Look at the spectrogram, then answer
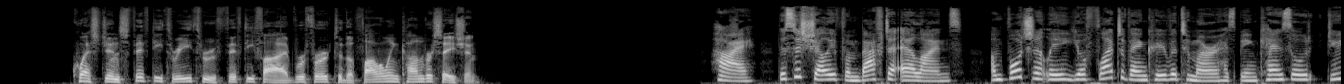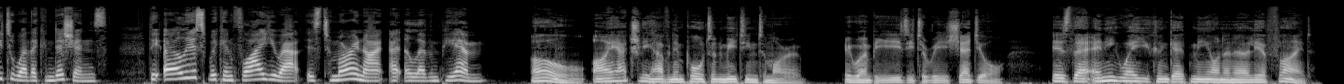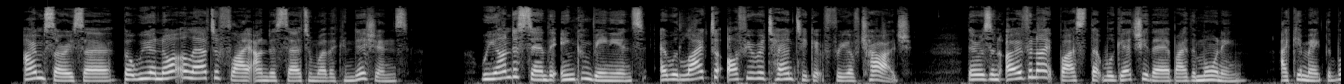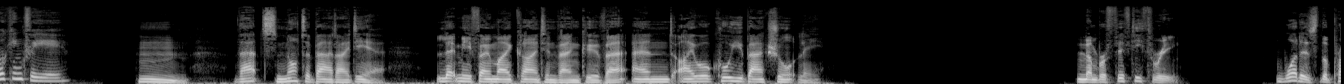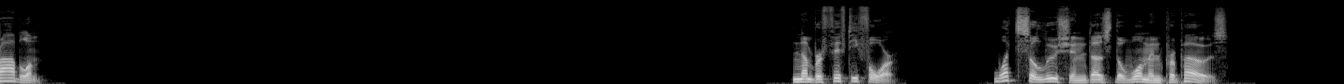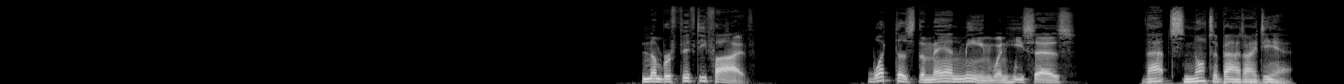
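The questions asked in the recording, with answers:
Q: What is the problem?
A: A flight was cancelled due to weather

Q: What solution does the woman propose?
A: Taking an overnight bus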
